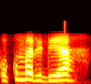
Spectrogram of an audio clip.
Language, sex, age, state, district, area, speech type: Kannada, female, 30-45, Karnataka, Uttara Kannada, rural, conversation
